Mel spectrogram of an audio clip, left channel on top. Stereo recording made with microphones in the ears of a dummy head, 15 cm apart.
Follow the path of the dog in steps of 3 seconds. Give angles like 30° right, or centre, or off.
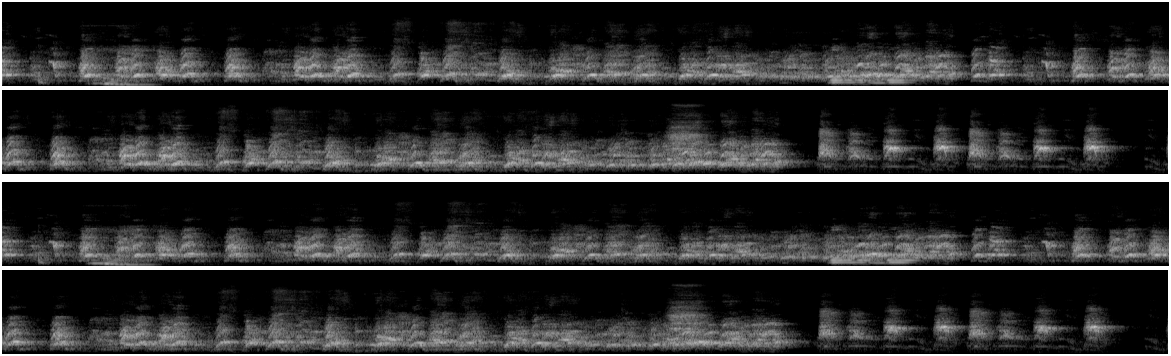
60° left, 60° left, 60° left, 60° left, 20° left, 10° left, 50° left, 60° left.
